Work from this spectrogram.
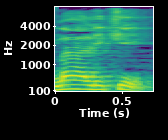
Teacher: Maliki, ki kaf keluar angin. Maliki. Ya, dia memiliki sifat hamas, termasuk dari huruf hamas, keluar angin.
